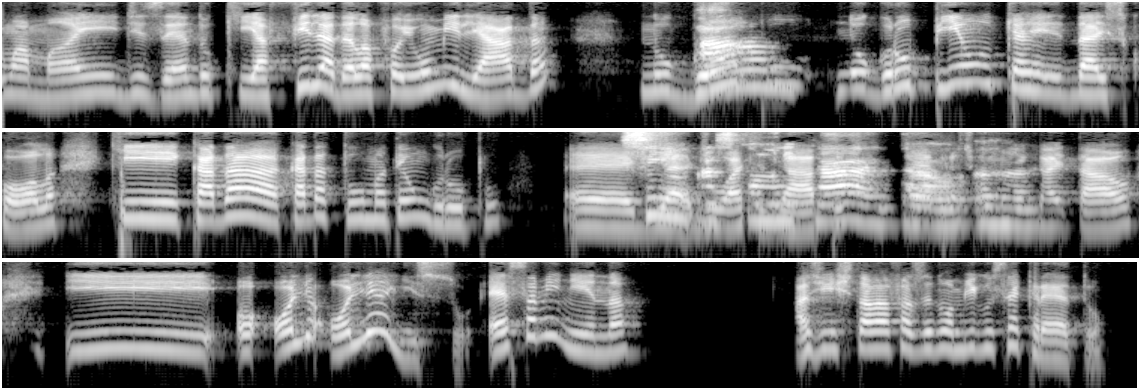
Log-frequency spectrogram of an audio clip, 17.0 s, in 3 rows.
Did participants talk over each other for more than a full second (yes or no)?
yes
